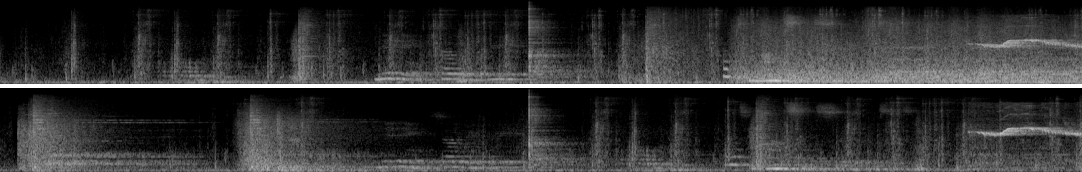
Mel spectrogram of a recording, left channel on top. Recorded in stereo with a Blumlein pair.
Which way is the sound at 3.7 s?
65° left.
